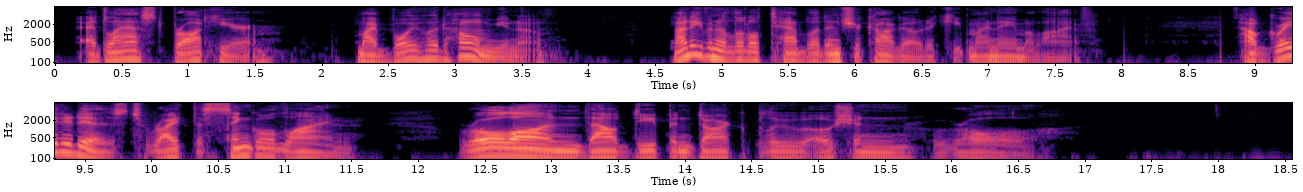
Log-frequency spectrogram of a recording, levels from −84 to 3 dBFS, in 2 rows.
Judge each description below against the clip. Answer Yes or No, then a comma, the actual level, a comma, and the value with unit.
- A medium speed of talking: No, slow, 125 wpm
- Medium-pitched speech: No, very low, 90 Hz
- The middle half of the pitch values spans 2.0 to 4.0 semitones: No, wide, 5.6 semitones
